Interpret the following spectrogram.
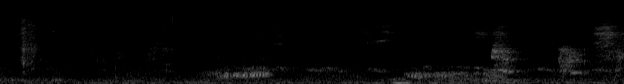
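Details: Hungry Russian Blue cat named Gaga indoors in the morning, giving short mid-pitched meows around the middle of the recording, with a woman's voice coaxing it nearby.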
